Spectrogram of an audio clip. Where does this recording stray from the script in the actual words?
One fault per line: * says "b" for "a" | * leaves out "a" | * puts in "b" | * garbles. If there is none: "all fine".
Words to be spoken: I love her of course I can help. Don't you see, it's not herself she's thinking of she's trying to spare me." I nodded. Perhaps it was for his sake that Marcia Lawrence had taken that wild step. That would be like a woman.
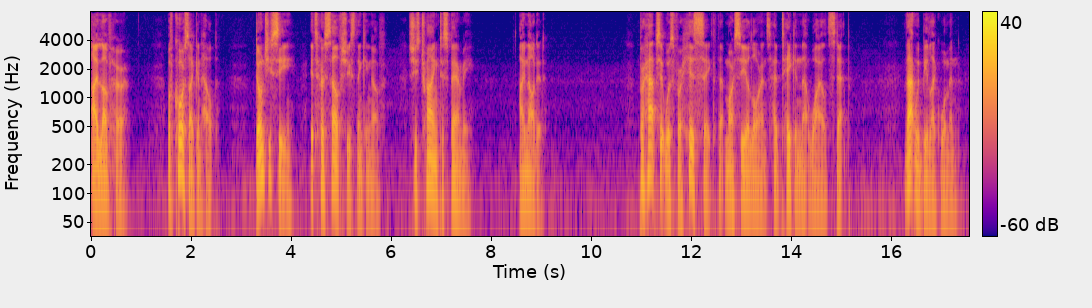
* leaves out "not"
* leaves out "a"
